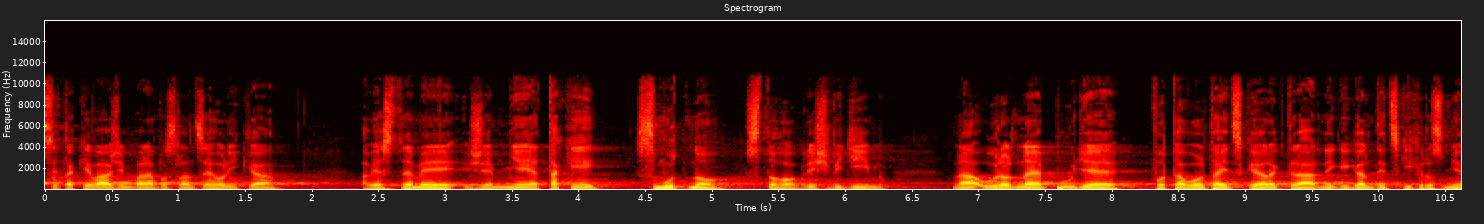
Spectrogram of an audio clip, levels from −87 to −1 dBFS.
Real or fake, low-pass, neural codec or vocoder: real; 10.8 kHz; none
